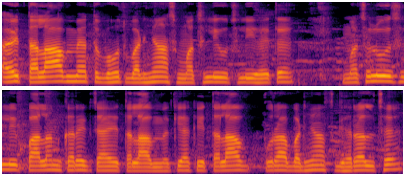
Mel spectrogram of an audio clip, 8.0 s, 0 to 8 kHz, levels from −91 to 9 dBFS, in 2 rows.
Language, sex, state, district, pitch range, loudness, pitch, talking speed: Maithili, male, Bihar, Samastipur, 145-170 Hz, -18 LUFS, 155 Hz, 195 wpm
